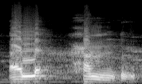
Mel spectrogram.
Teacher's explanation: یہ جو ہا ہے جو جیم کے بعد آتا ہے اس کا مخرج ہے مڈل تھروٹ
